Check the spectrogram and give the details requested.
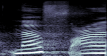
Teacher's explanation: Cara bacanya baris 2-nya ini jadi 1, jadi fathah ya. Naf'a dan panjang 2 harokat. Naf'a. Di atasnya ada tanda waqaf namanya al-waqfu aula, artinya berhenti lebih utama. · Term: mad iwad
